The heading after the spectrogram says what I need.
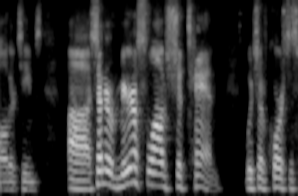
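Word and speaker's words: Šatan: as a couple other teams uh Senator Miroslav chatan which of course is spelled sat t- an or Satan uh fun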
